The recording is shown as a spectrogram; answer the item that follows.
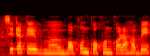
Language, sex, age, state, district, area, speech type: Bengali, female, 30-45, West Bengal, Paschim Bardhaman, rural, spontaneous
